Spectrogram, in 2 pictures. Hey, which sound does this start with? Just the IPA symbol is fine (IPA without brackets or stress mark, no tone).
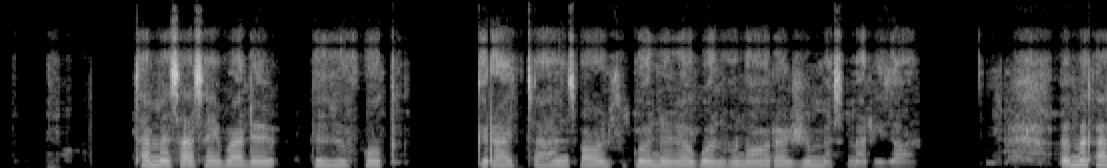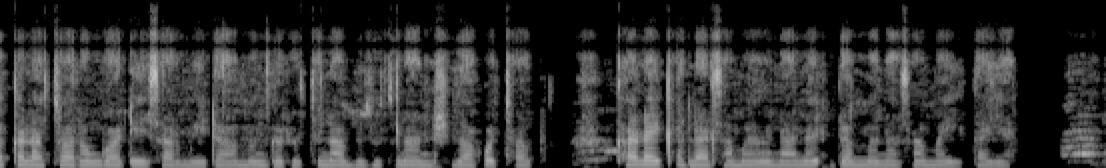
t̪ʰ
